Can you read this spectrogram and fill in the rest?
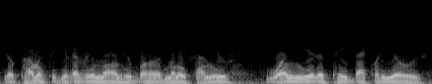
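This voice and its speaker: A man playing a calm, righteous masked western hero in a 1940s radio drama, speaking in a measured, stern voice. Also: a bass voice, breathy edge, full character voice. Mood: firm, controlled. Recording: tinny, noisy 1940s radio.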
